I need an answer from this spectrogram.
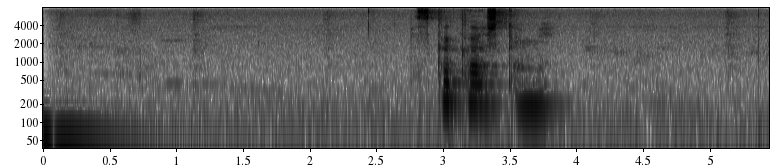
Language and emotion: Russian, neutral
